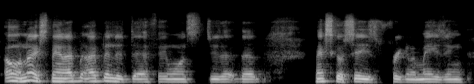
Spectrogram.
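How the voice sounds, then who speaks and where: A man's voice: mid-range voice, fairly even intonation, quick pace, darkish tone. A man hosting a casual interview, talking in a laid-back way with lots of slang fillers. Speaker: interview host.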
